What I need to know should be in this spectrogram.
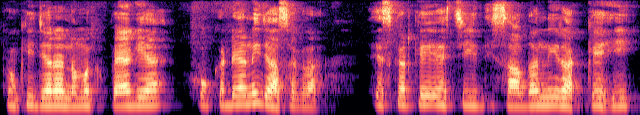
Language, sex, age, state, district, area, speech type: Punjabi, male, 60+, Punjab, Amritsar, urban, spontaneous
